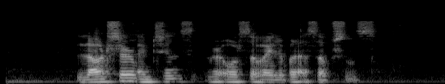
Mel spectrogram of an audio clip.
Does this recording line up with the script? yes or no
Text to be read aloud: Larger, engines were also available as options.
yes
